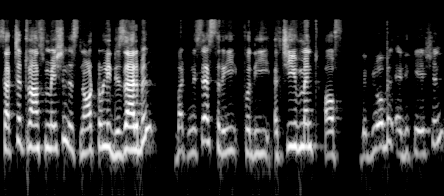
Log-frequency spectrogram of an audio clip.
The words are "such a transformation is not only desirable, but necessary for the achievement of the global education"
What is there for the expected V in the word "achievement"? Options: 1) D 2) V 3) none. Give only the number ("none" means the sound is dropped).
2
